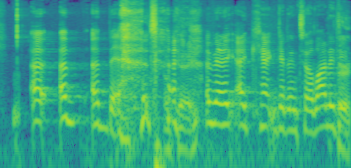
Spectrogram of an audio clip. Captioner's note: laughter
